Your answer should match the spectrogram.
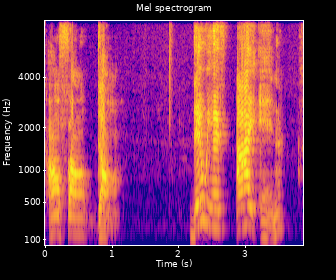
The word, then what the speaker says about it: enfant: EN, EM, AN, AM, and some combination are pronounced en, like enfant, child. enfant.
